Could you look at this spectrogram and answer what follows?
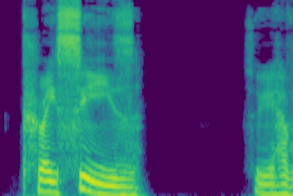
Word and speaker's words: précis: The plural of précis is in fact spelt exactly the same, but it's pronounced précise.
